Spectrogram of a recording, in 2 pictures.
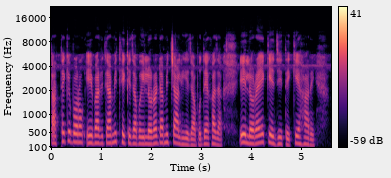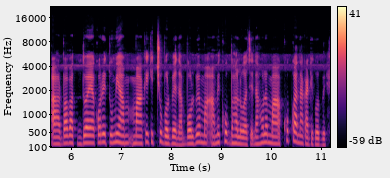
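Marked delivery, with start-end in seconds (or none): none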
